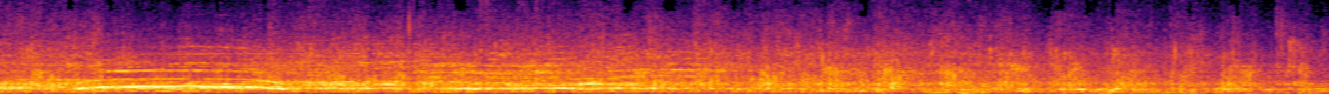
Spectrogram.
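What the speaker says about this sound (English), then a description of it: "A round of applause to yourselves and all your parents who motivate you." Sustained applause from an audience at a high school JROTC awards ceremony honoring cadets and their parents, loud and close throughout, with a voice heard faintly over the clapping.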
